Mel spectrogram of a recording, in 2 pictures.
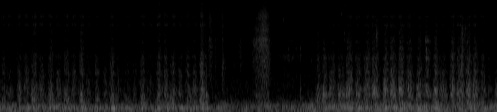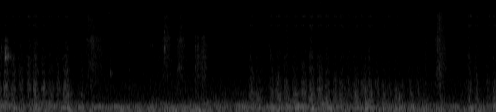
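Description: The tip of a wooden coloured pencil scratches across the thin paper page of an open colouring book lying flat on a desk in continuous shading strokes. The result is a quiet, steady rubbing and scratching sound with a heavy low rumble and occasional brief bright scratchy bursts.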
